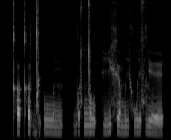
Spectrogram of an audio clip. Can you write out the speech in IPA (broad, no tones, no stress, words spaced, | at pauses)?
kʰɐkʰə ɡ͡ǀiʔun | ɡosŋ͡ǀuʔ ki xʲɐmix wislʲe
